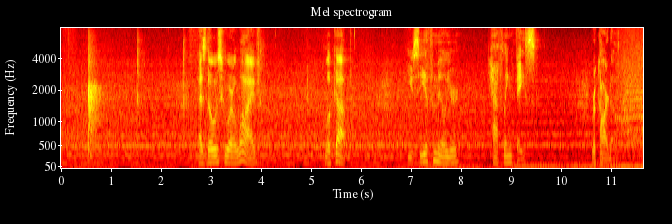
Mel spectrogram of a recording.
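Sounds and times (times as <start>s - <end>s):
single sharp hand clap with echo: 0.5s - 0.9s, 1.5s - 1.7s
speech: 2.7s - 4.2s, 5.3s - 5.8s, 6.9s - 8.0s, 8.6s - 9.6s, 10.6s - 11.3s.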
